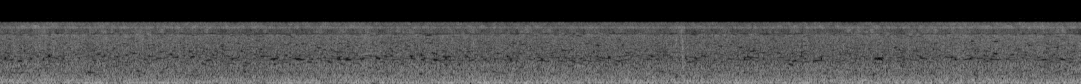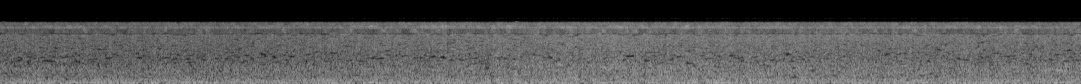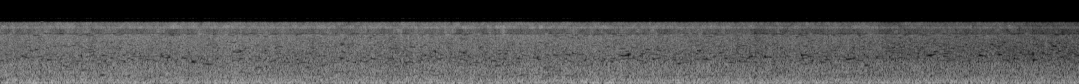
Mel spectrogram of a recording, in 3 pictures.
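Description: Water spilling over the edge of a concrete low-water crossing: a steady rush that grows louder about halfway through.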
